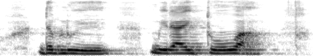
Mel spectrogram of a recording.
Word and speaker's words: Miraitowa: मिरितोवा। अंग्रेजी में देखिए स्पेलिंग है MIRAITOWA, मिराइतोवा।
